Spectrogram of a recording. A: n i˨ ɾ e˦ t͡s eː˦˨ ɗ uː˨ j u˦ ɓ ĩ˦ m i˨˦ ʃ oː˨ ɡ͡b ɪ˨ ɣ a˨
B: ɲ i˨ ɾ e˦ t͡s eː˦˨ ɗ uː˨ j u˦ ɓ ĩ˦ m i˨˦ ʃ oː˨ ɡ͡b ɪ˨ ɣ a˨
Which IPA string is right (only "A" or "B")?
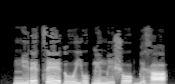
B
